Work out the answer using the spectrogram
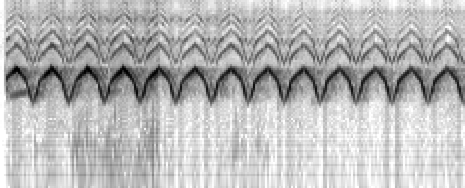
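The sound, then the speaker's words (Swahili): An ambulance siren wails in Sierra Leone during disaster recovery work. The loud, rapid rise-and-fall cycles repeat steadily throughout and stand alone with no talk. “Vingora vya magari ya kubeba wagonjwa”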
